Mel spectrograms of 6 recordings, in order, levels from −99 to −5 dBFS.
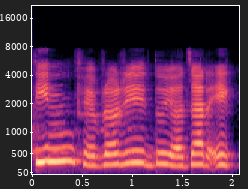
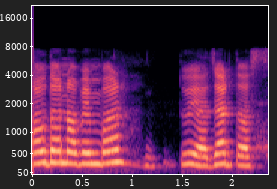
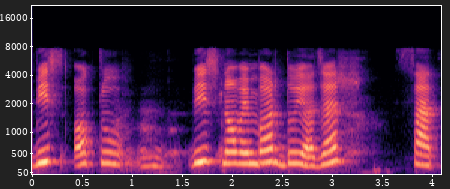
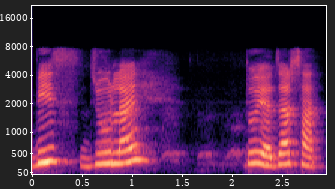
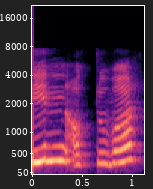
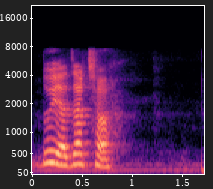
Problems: constant background noise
